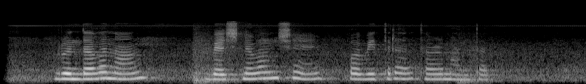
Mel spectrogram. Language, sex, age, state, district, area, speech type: Goan Konkani, female, 18-30, Goa, Pernem, rural, read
